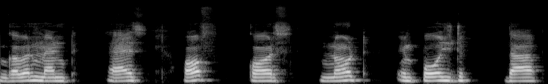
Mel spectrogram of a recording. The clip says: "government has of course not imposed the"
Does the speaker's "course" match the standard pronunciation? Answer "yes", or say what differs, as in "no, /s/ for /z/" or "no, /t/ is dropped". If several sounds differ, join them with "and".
yes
